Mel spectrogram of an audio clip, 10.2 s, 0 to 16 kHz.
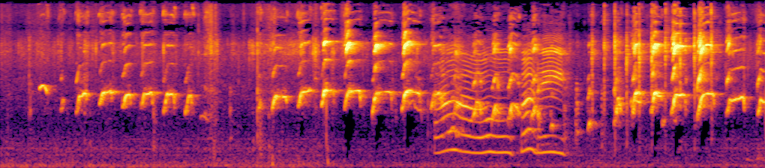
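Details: Havanese puppies on 20 January 2020 give rapid high yips and whines, several a second, broken by a lower wavering whimper in the middle before the quick yelping resumes.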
